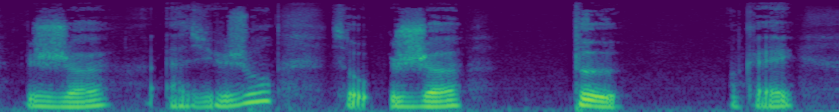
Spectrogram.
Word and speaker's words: peux: as usual, so je peux, okay? Final X not pronounced here, okay, so you get X but you don't pronounce it, so basically you get the sound peut, je peux, okay, so I can, je peux, okay.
